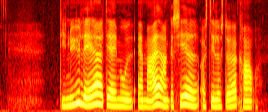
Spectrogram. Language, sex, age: Danish, female, 58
